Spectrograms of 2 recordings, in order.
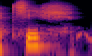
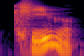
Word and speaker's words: Kiev: parce que Kiev, avec un E, c'est la prononciation russe, et du coup, il y en a plein qui trouvent ça de mauvais goût de garder cette appellation-là, et de le faire à l'ukrainienne, finalement.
